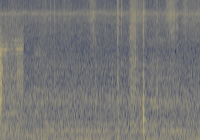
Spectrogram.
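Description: Plastic roller shutter over a car's centre-console cupholders sliding shut, with a few light clicks, the clearest about three seconds in, over a steady low hum.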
